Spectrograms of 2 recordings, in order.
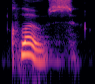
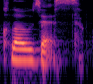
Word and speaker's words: clothes: s in this word here is silent which is why you should say close close okay not closes okay fine clothes um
